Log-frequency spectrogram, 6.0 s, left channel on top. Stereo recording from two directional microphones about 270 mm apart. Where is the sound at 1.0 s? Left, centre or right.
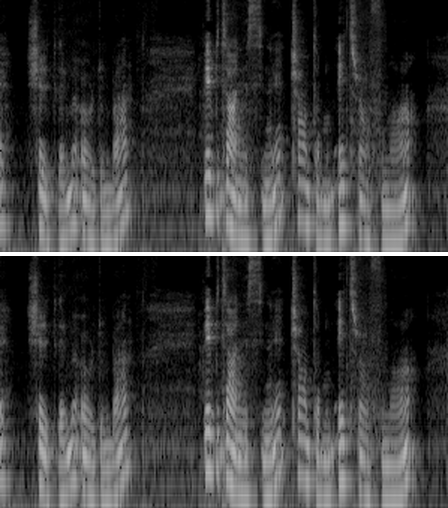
Centre.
